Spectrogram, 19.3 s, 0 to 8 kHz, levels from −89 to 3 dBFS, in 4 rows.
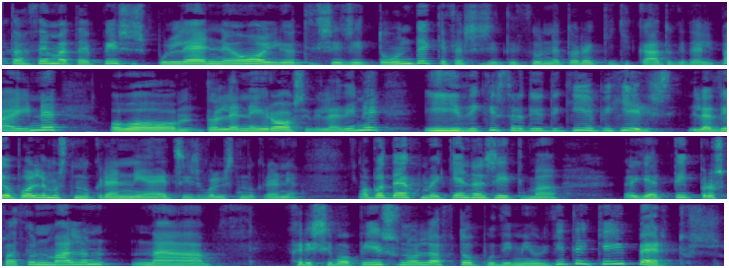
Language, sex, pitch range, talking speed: Greek, female, 185-260 Hz, 165 wpm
